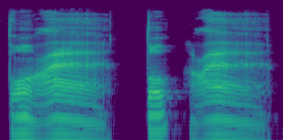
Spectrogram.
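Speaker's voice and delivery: slow drawn طعا with the throaty ain sound; slow pronunciation drill of طعا; Arabic letter ain. Shown as a demonstration. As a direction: stretch out طعا to show the ain. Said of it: "c'est la lettre Ain".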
